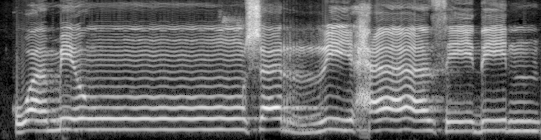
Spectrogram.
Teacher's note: এই তানউইন ওয়ালা দালটি গুন্না ছাড়া স্পষ্ট করিয়া পড়ব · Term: ইজহার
